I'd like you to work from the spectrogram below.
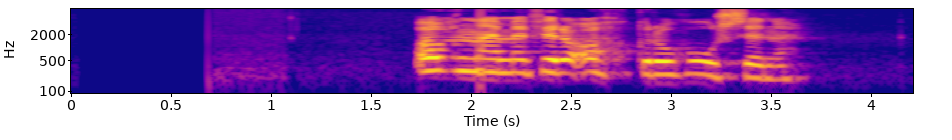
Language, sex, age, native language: Icelandic, female, 9, Icelandic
